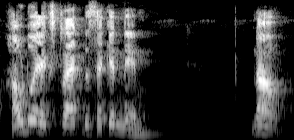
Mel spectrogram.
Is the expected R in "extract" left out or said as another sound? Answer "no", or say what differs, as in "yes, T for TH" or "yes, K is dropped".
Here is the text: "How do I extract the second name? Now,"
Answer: no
